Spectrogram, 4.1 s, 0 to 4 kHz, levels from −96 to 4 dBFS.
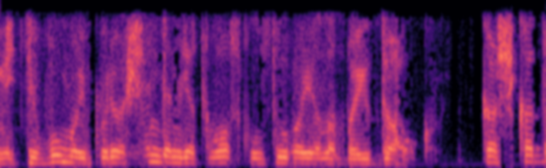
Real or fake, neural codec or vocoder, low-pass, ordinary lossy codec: real; none; 3.6 kHz; AAC, 24 kbps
